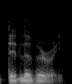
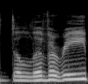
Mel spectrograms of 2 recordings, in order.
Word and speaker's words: delivery: 它的动词是 deliver就是送的意思，就是把它带到这个送到这个订餐点的人的那边，这个过程就是 deliver 动词，名词的话是 delivery. Right. The full form is delivery, but we usually will say it delivery. So delivery has 4 syllables, but we often just say it as 3.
